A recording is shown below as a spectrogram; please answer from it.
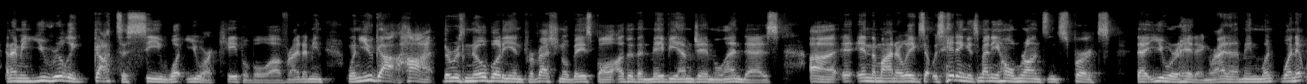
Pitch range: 125-155 Hz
